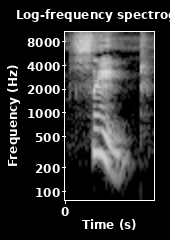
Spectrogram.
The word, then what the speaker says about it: scent: কিছু শব্দ আছে যাদের সি লেটারটি অনুচ্চারিত থাকে, যেমন সেন্ট, SCENT, সেন্ট, সি সাইলেন্ট মানে আতর।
